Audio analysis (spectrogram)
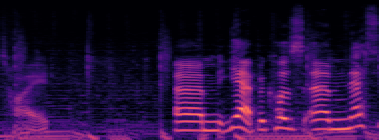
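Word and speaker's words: Tadhg: Yeah, it's spelled it's spelled T A D G H but it's pronounced Tide.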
